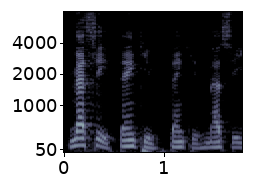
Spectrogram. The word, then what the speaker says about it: Messi: yeah yeah he uh melee right is that his name am I saying it right yeah that was Messi thank you thank you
